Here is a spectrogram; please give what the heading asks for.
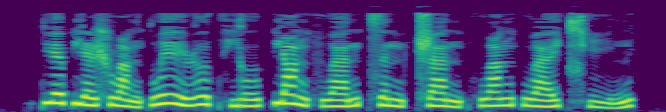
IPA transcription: t̪ɥɛ˥pjɛ˧˥ʂwɑ˨˩ŋ t̪we˥˧ɪ̯ɻɤ˥˩t̪ʰjo˧˥ʊ̯ pjɑ˥˩ŋfwa˧˥n t͡sə˥˧nʈ͡ʂa˥˩n pʰwɑ˥ŋ pwa˧˥ɪ̯t͡ɕʰi˨˩˦n

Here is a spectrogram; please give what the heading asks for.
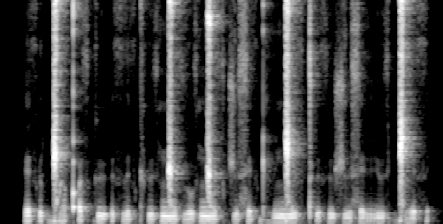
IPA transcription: ɛθɽɯɡ͡ǁɯ qʼøθkø ʔɘθðɘθʈʰøθ ŋ͡ǁøθðoθ ŋ͡ǁoθt͡ʃɘsɛθɖʱɘ ŋ͡ǁɘθ tʼɘθøʃɘ sɛrøθ ɡ͡ǁɛθ

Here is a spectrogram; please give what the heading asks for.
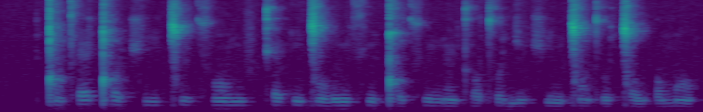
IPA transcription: ǃɛ̃tʰɛ ǃʰɔt͡ʃʰi ǀʰʉt͡sʰɔ̃ mifkʰɛ kĩǀɔ̃wĩ t͡sʰĩǃʰʊ t͡sʰʉnɛ̃ kʰɔtʰɔɟĩ t͡ʃʰiɲǀɔ̃tʰʊ ǀɔwhɔmɔ̃

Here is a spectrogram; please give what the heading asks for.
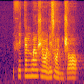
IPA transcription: θi˧tɛ̃˦nwə̃˦u̯ ʒɔ̃˦˨ lɪ˦zɔ̃˨y̯ nd͡ʒɔ˧

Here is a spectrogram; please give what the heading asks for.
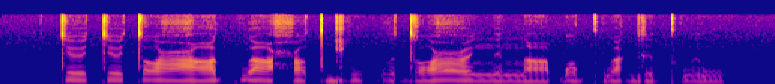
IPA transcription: tøtøtɔ ʕɑ kʷɑħɔtɡiwɓʊ dɔʕønɘ nɑɓɔkʷʼɑ ɡɘkʷʼɘw

